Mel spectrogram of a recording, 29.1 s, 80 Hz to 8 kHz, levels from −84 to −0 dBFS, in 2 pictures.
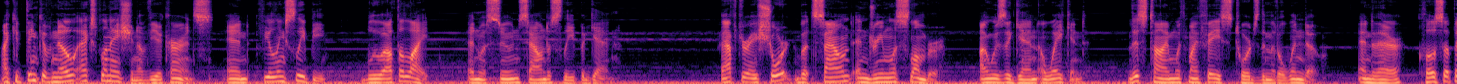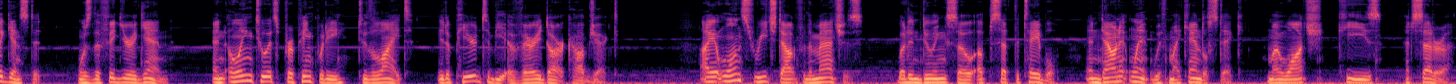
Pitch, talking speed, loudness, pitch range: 125 Hz, 195 wpm, -20 LUFS, 115-140 Hz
